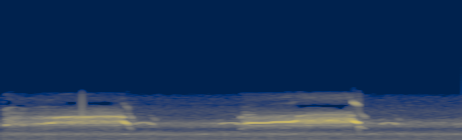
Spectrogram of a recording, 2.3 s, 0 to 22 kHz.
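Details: Fledgling ospreys, about two months old, at their San Francisco Bay nest on 8 July 2020: two long, high, strained whistles, each ending in a sharp upward flick, with steady low background noise.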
